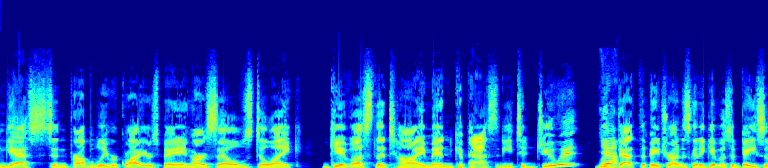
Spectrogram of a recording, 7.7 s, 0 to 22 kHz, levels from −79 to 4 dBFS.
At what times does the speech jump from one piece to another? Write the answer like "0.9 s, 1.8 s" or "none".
6.0 s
